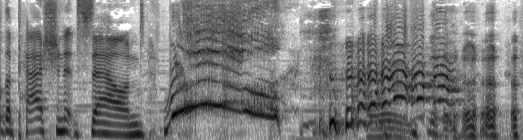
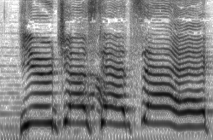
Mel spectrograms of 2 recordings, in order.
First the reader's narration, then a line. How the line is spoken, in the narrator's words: screamed Tails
